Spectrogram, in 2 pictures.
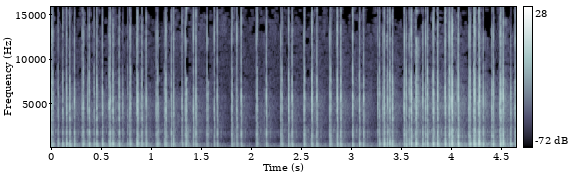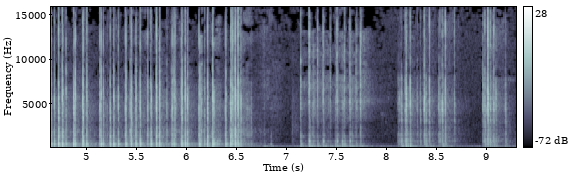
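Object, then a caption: Box covered in textured faux leather. Long nails rapidly tap and scratch the side panel of a medium hollow box covered in black embossed crocodile-texture faux leather with stitched edges. The result is a dense run of short, dry clicks and rasping scrapes with a mid-range body that thins into sparser bursts near the end.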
